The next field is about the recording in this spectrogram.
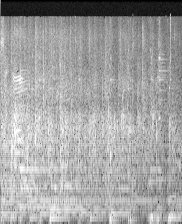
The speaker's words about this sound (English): So, angels, you can go sit down. Okay, let's give a round of applause for our angels and our Marys.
